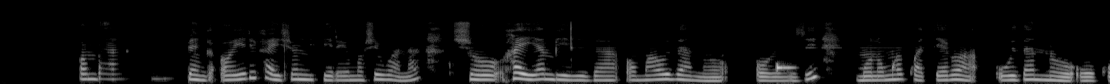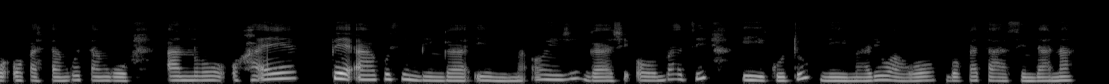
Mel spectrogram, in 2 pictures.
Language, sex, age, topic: Oshiwambo, female, 36-49, finance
